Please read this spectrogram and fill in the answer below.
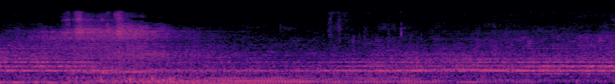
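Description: Stadium background sound: a steady, unchanging held tone with its overtones over a low rumble of ambient noise.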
